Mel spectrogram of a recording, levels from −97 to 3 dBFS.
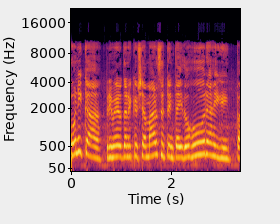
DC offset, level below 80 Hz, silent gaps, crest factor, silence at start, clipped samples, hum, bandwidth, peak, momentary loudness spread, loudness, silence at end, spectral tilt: under 0.1%; -60 dBFS; none; 10 dB; 0 s; under 0.1%; none; 11 kHz; 0 dBFS; 3 LU; -11 LUFS; 0 s; -3 dB/octave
